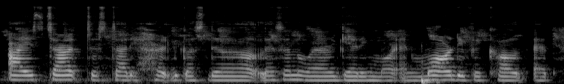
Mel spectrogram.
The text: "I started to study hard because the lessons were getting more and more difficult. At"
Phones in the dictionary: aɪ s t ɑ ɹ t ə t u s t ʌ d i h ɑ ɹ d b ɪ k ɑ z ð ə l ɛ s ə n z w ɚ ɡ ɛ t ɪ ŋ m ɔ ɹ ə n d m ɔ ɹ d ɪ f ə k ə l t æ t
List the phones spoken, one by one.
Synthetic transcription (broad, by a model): aɪ s t ɑ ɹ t t u s t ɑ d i h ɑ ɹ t b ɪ k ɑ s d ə l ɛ s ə n w ɚ ɡ ɛ t ɪ ŋ m ɔ ɹ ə n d m ɔ ɹ d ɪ f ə k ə l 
